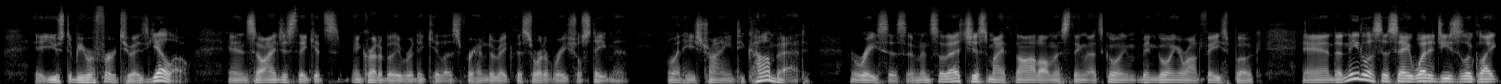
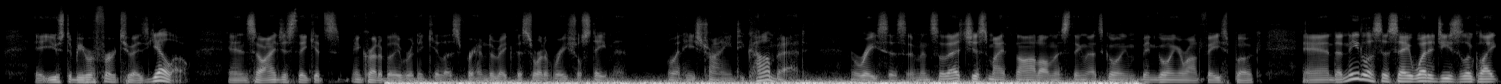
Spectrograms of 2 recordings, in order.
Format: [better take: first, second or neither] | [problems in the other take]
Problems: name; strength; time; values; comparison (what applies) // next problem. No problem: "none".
first | low rumble; noticeable; from 4 to 11 s; 10 dB below the speech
